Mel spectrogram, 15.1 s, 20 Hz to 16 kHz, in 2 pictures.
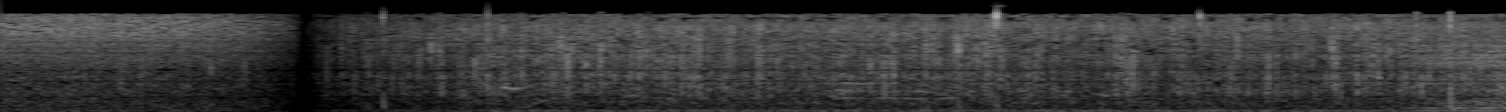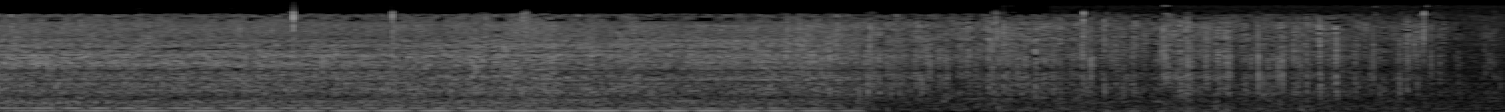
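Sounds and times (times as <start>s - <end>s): vehicle engine pulsing hum: 7.0s - 11.9s.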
